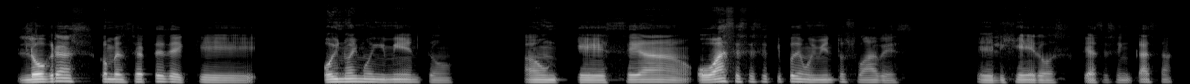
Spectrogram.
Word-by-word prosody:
¿Logras 135 +7 +5
convencerte 120 +2 0
de 120 -4 -1
que 100 -3 -4 0.6
hoy 120 +2 +6
no 130 +1 +4
hay 135 - +4
movimiento, 110 -5 -2 0.7
aunque 105 -1 -1
sea 110 0 -1
o 110 +3 +5
haces 135 -1 +2
ese 130 +1 -10
tipo 125 +2 -5
de 130 - 0
movimientos 110 0 -5
suaves, 100 -3 -9 0.6
eh, 100 -1 -3
ligeros, 100 -1 -4
que - - -4
haces 105 +1 -7
en 100 0 -10
casa? - - -8
110 Hz, 115 wpm, -24 LUFS, 105-120 Hz, 0.7 s, hoy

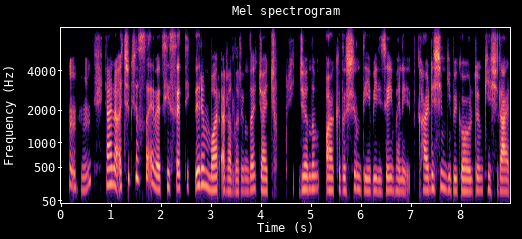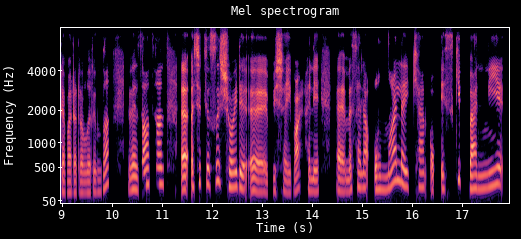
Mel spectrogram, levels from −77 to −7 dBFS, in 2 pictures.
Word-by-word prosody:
Hı 225 -6 -1
hı, 175 +7 -9 0.3
yani, 240 0 +7
açıkçası 330 0 +2
evet, 185 -9 +1
hissettiklerim 210 +2 +2
var 175 +1 +5
aralarında. 160 +1 -2
Cay 160 -2 +1
çok - - -1 0.2
hi - - -10
"canım 180 0 0 0.2
arkadaşım" 170 +2 +3
diyebileceğim, 165 0 -1
hani, 155 -2 -5 0.2
kardeşim 185 +3 +5
gibi 170 -2 -4
gördüğüm 160 +1 -1
kişiler 155 -3 +3
de 145 - 0
var 145 0 -3
aralarında 145 - -6 0.4
ve 175 +2 -2
zaten, 245 +3 -1 0.4
eee, 180 0 +8
açıkçası 265 +2 -1
şöyle, 210 -5 +2
eee, 150 -2 +2
bir 160 - -6
şey 145 -2 +2
var: - - 0
Hani, 155 -2 -3 0.4
eee, 155 -3 +1
mesela 195 +6 -5
onlarlayken 205 +3 -3
o - - -5
eski - - -4 0.2
benliği 190 +6 0
180 Hz, 125 wpm, -22 LUFS, 160-210 Hz, 0.4 s, eee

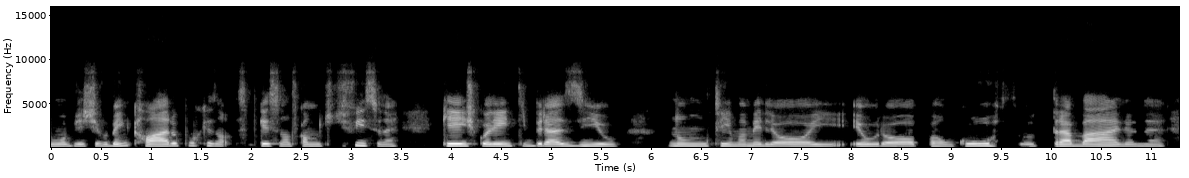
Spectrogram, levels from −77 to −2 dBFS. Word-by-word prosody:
um 210 +1 -3
objetivo 200 -1 -4
bem 210 +7 0
claro 190 +6 +4
porque, 260 -1 -6
senão, 220 -1 -5 0.3
porque 225 -8 +2
se 220 0 -11
não 215 - -5
fica 215 +1 -5
muito 210 -1 -7
difícil, 230 -1 -3
né, 200 0 -8 0.5
que 230 - +4
é 220 -1 +11
escolher 210 -1 +3
entre 210 -1 -4
Brasil, 200 -1 +1 0.5
num 215 -1 -2
clima 210 -1 -4
melhor 200 -1 -1
e 195 - -5
Europa, 200 -1 -1
um 190 0 -8
curso, 210 -2 -1
trabalho, 205 +1 +2
né. 200 +1 -9
205 Hz, 145 wpm, -19 LUFS, 200-220 Hz, 0.5 s, é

